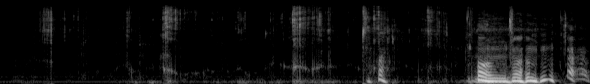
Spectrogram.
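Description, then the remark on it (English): Crisp crunching of someone chewing a fried egg roll, with sharp irregular bites repeating for several seconds before a voice briefly sounds over the end. “So for those of you listening to the audio, hey, we're just going to, you're going to hear us chewing.”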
